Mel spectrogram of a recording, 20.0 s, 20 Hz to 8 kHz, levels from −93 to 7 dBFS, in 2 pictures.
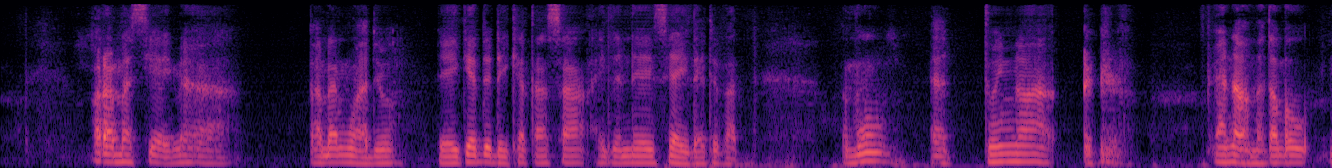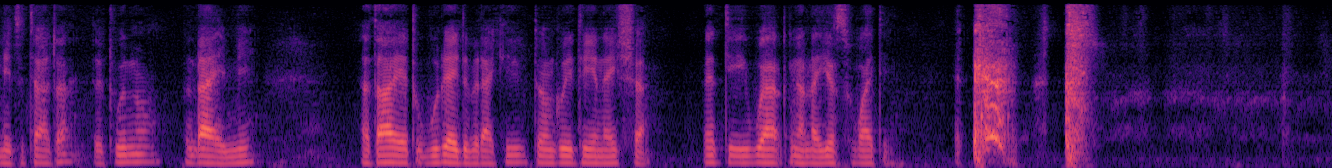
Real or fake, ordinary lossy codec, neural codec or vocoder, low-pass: fake; none; codec, 16 kHz, 1.1 kbps, Voila-Tokenizer; none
